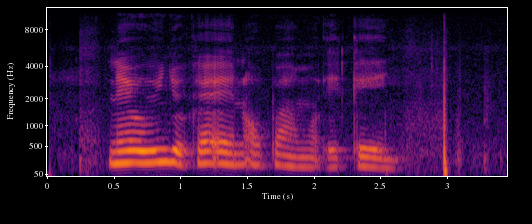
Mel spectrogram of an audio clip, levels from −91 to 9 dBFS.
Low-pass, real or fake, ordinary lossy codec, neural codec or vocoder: 10.8 kHz; real; none; none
